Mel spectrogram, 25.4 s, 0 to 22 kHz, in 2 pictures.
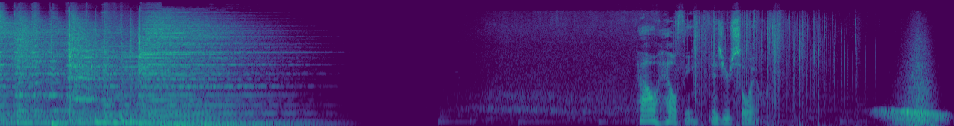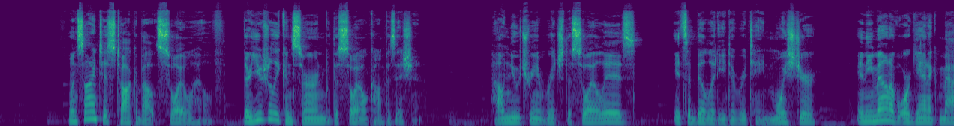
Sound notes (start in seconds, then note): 10.5 crackling Sound; 11.6 swoosh Sound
